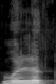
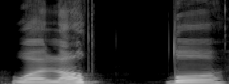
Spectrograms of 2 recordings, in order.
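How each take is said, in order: First: The L sound merges into the following consonant. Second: The L sound is heard clearly and separately. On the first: The speaker calls it wrong. "lam itu bisa melebur ke dalam do ... terucapnya bisa jadi walad" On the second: The speaker calls it right. "la itu harus jelas karakternya ... tidak saling mempengaruhi"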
